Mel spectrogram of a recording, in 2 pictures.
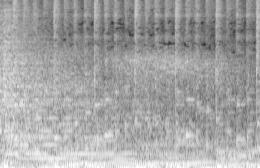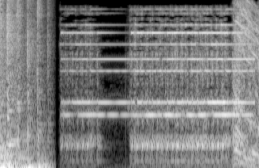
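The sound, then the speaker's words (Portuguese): A telephone rings with a bright, electronic trill in repeated bursts, following a loud stretch of busy music, opening the 'Telefone da Antena da Barata' segment; the ring stands out clearly. “Telefone da Antena da Barata.”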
